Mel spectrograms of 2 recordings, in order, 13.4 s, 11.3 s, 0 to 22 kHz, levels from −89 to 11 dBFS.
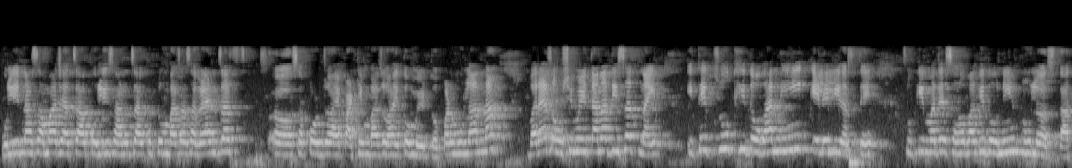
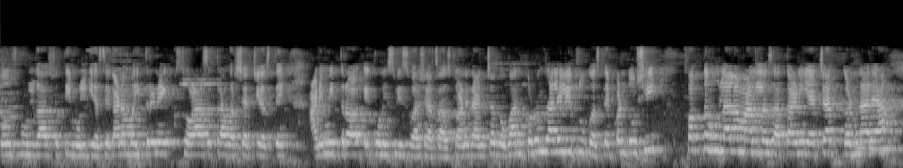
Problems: background sounds at intervals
